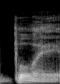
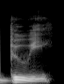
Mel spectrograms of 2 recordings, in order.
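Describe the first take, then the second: First: The word is said the British way. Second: The word is said the American way. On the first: This is how the locals say it. "And we say boy" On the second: This is how the visitors say it. "they always say buoy"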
